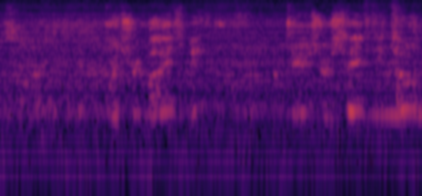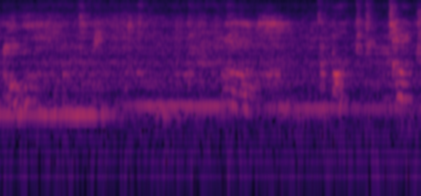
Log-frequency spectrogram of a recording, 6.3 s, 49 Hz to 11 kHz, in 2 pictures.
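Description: A TV programme's dialogue and background music played at low level through an E08 budget projector's small built-in speaker, from a video file on a USB stick.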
